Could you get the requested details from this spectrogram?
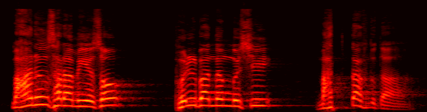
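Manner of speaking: loud, high, slow scripture line; emphatic reading. Real, not acted. Pastor rereading verse six slowly and loudly. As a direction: lean hard on every word.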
